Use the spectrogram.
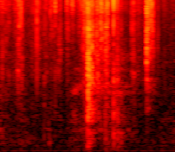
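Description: Arkham Horror card game playing cards being shuffled by hand, a close, quick riffle of crisp papery flicks and crinkles lasting a couple of seconds with no talk.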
